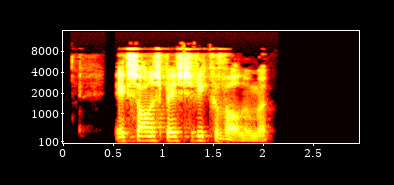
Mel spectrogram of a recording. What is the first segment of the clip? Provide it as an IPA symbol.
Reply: ɪ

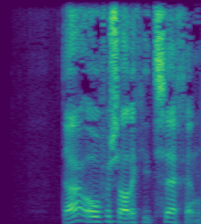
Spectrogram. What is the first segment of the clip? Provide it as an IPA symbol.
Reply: d̥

